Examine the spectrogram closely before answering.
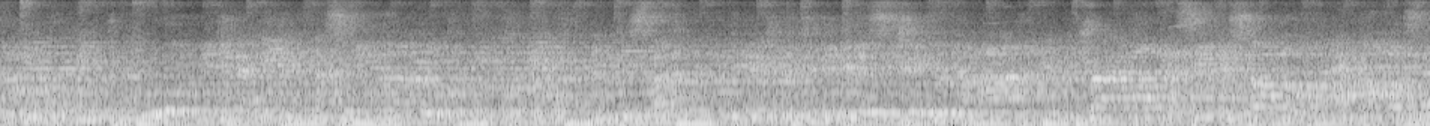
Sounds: Music

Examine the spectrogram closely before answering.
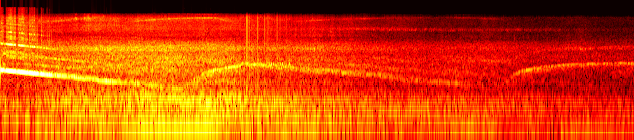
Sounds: fire truck (siren), Emergency vehicle, Vehicle, Truck

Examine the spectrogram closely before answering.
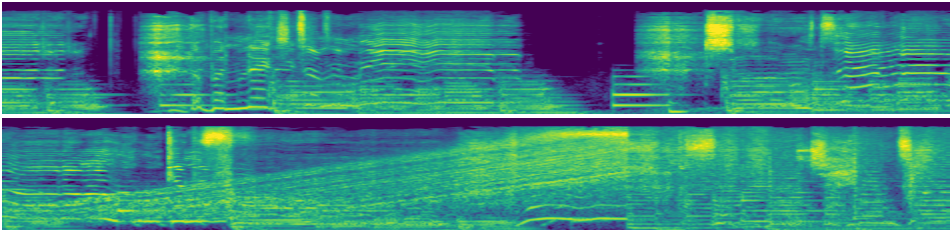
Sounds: Music

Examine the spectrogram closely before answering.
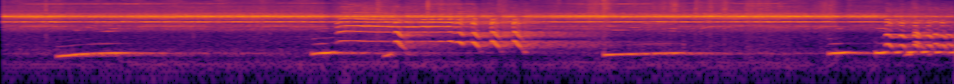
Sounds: gibbon howling

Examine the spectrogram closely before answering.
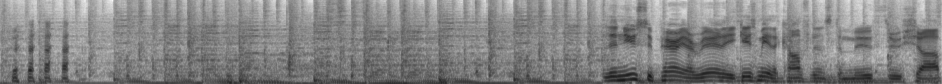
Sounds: Music, Speech

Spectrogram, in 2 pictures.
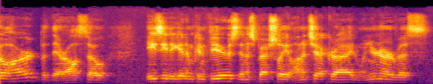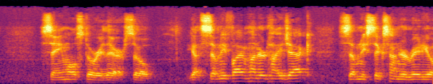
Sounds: Speech

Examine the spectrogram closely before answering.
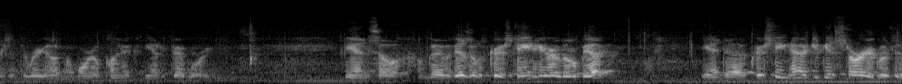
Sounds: Speech

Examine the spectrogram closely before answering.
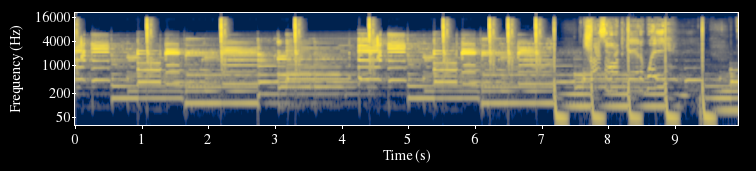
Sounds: Music

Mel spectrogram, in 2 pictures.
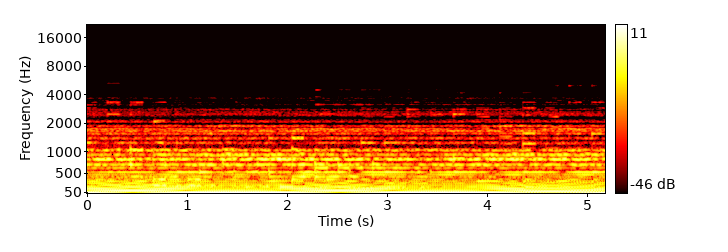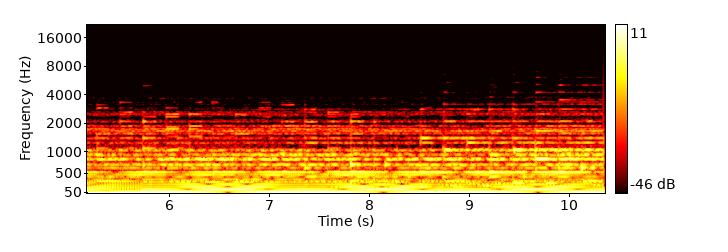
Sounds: Music, Ambient music

